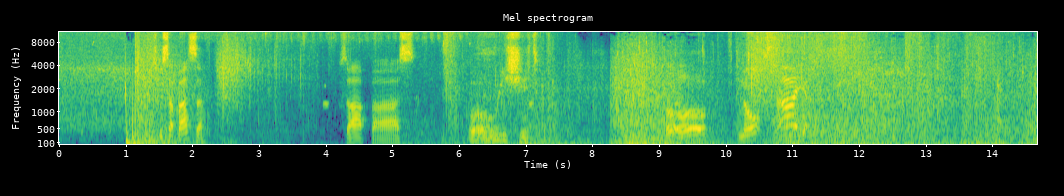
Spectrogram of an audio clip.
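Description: Loud explosions boom and concrete debris crashes down.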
